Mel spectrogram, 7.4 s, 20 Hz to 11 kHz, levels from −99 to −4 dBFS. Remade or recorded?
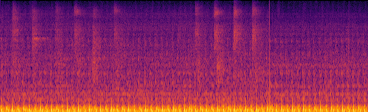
remade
